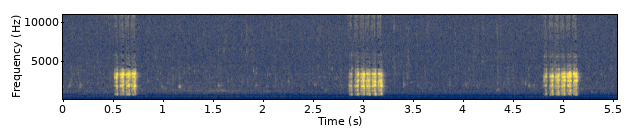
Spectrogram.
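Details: At Timmelsjoch, Italy, on 26 August 2022, an Eastern Mountain Bush-cricket (Antaxius difformis) produces three short scratchy chirps of rapid pulses, each under half a second, repeated roughly every two and a half seconds in a quiet setting.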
